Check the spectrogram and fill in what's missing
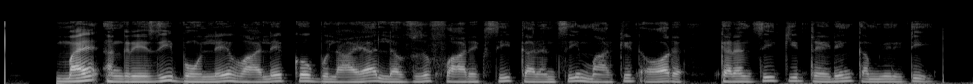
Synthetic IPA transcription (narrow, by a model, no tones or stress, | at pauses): mɛ̃ːʔɐ̃ŋɡɾeːziboːnneʋaːlekobʊlaːjalɐfzfaːɾɪksikɐɾənsimaːɾkeʈɔːɾ | kɐɾə̃nsikiʈɾeːɖɪ̃ŋɡkɐmjuːnɪʈiː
